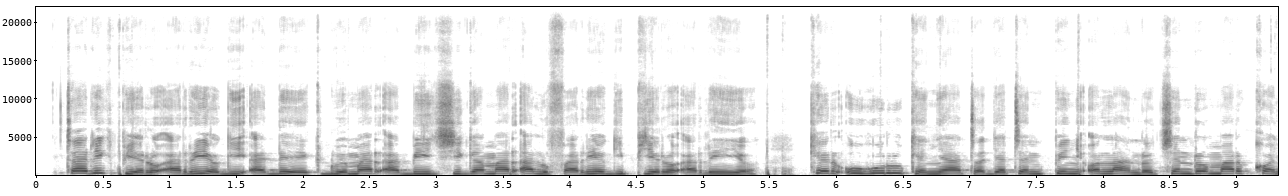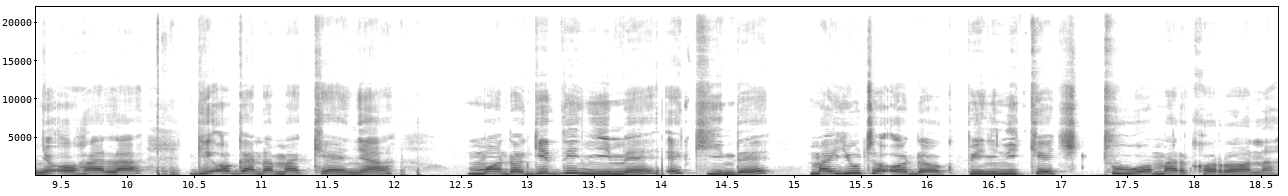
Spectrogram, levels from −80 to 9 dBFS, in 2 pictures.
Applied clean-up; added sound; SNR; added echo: neural mask model Resemble Enhance denoiser.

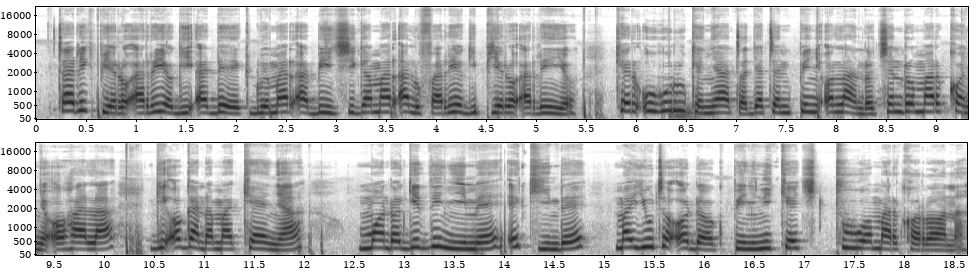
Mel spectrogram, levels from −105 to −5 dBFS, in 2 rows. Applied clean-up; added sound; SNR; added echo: none; Brass instrument; 20 dB; none.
